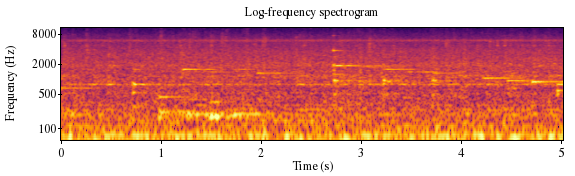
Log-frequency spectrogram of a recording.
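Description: Steady rain falls in a continuous, even hiss that stays fairly loud throughout, with a few faint, scattered tones sounding over it. No one speaks.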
